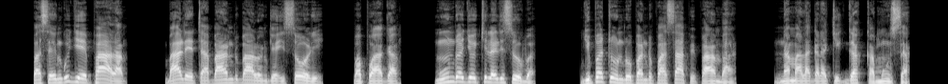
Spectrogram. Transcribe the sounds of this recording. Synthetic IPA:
pasɛŋɡuɟɛpala | balɛtabandubaːlɔŋɡiaisɔli | bapwaɡa | munduaɟɔkilalisɔba | ɟupatɔndupandupasapipamba | namalaɡalakiɡakamusa̰

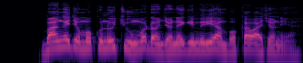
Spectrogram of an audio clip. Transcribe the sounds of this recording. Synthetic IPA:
baŋɛd͡ʒɔmokonot͡ʃuŋmɔdɔɲd͡ʒɔnɛɡɪmɪɾjambokawat͡ʃɔnɪ̰a̰

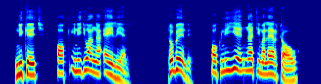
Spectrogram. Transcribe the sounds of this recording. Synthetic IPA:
niket͡ʃ | ɔkinid͡ʒwaŋaʔɛɪlɪɛ̰l | tobendḛ | ɔknijeŋatimalɛrtɔw

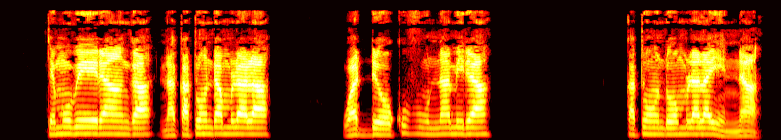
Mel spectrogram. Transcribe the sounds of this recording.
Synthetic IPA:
te̞muβe̞ːɾaːŋɡanakato̞ːndamulala | wadːeokuvunamiɾa | kato̞ːndo̞ːmulalaje̞nːa

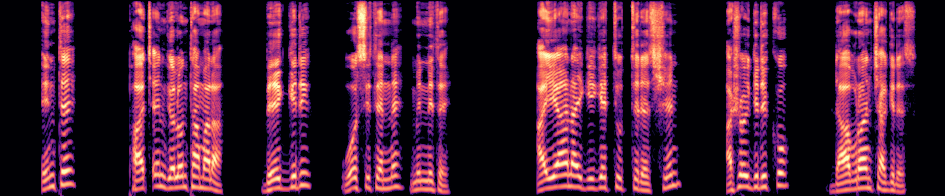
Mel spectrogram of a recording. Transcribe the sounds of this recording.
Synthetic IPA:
ʔɪnt̪ːɛ | paːt͡ʃʼːɛnɡɛlɔnt̪ːɐmɐlɐ | be̞ːɡːɪd̪ɪ | wʔo̞ːsːɪt̪ɛnːɛmɪnːɪt̪ɛ | ʔɐjːaːnɐjɡiːɡɛt̪ːɪʊt̪ːɪd̪eːsʃɪn | ʔɐʃɔjɡɪd̪ɪkːɔ | d̪aːbʊɾɐnt͡ʃːɐɡɪd̪ɛ̰s

